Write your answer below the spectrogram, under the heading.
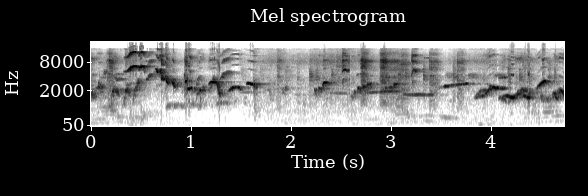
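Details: Energetic white-rumped shama song for provoking other birds: dense, fast mix of whistles, squeaky high notes and buzzy chatter, ending with clear upslurred whistles.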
